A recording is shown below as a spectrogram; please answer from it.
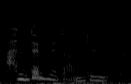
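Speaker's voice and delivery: soft acted plea, barely voiced; hushed pleading. Moses begging God to spare the people, hushed plea. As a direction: beg under your breath.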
